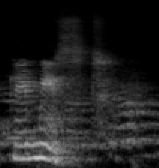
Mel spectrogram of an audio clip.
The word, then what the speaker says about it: chemist: And then chemist. K. chemist. Chemist. Then change. change. Children, very small difference. Okay. See, some side we pronounce ch as ch, and some words we use or pronounce like as k.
